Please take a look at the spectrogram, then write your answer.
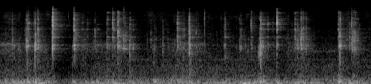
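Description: A mic stand pole being screwed onto its threaded metal base makes light, uneven clicks and scraping ratchet-like ticks, close up and fairly quiet, with no talking.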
